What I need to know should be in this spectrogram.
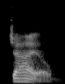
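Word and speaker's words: gaol: is the old Melbourne jail now in English it's spelled g-a-o-l so it kind of looks like goal but you pronounce it jail j-a-i-l so it's the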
